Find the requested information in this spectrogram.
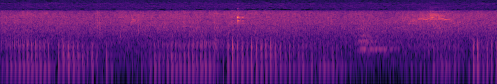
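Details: Serval purring while feeling good: a low, steady rumbling purr in pulsing bursts, with brief pauses between breaths and a faint higher sound near the end.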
